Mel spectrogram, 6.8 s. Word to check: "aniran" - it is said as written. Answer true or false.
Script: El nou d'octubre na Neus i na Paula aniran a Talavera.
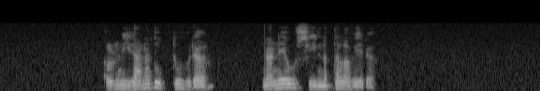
false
